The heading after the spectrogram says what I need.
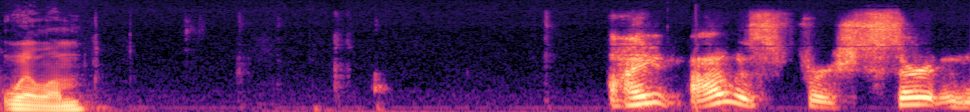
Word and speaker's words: Willem: he changed his name though so it is pronounced willem but like yeah if you if you're calling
